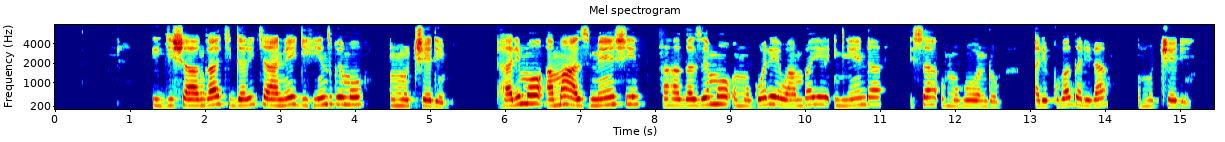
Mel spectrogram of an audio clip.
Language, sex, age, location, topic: Kinyarwanda, female, 50+, Nyagatare, agriculture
